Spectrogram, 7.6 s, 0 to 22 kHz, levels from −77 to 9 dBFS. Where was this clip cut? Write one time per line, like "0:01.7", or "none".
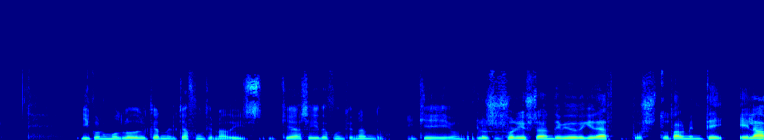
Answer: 0:04.8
